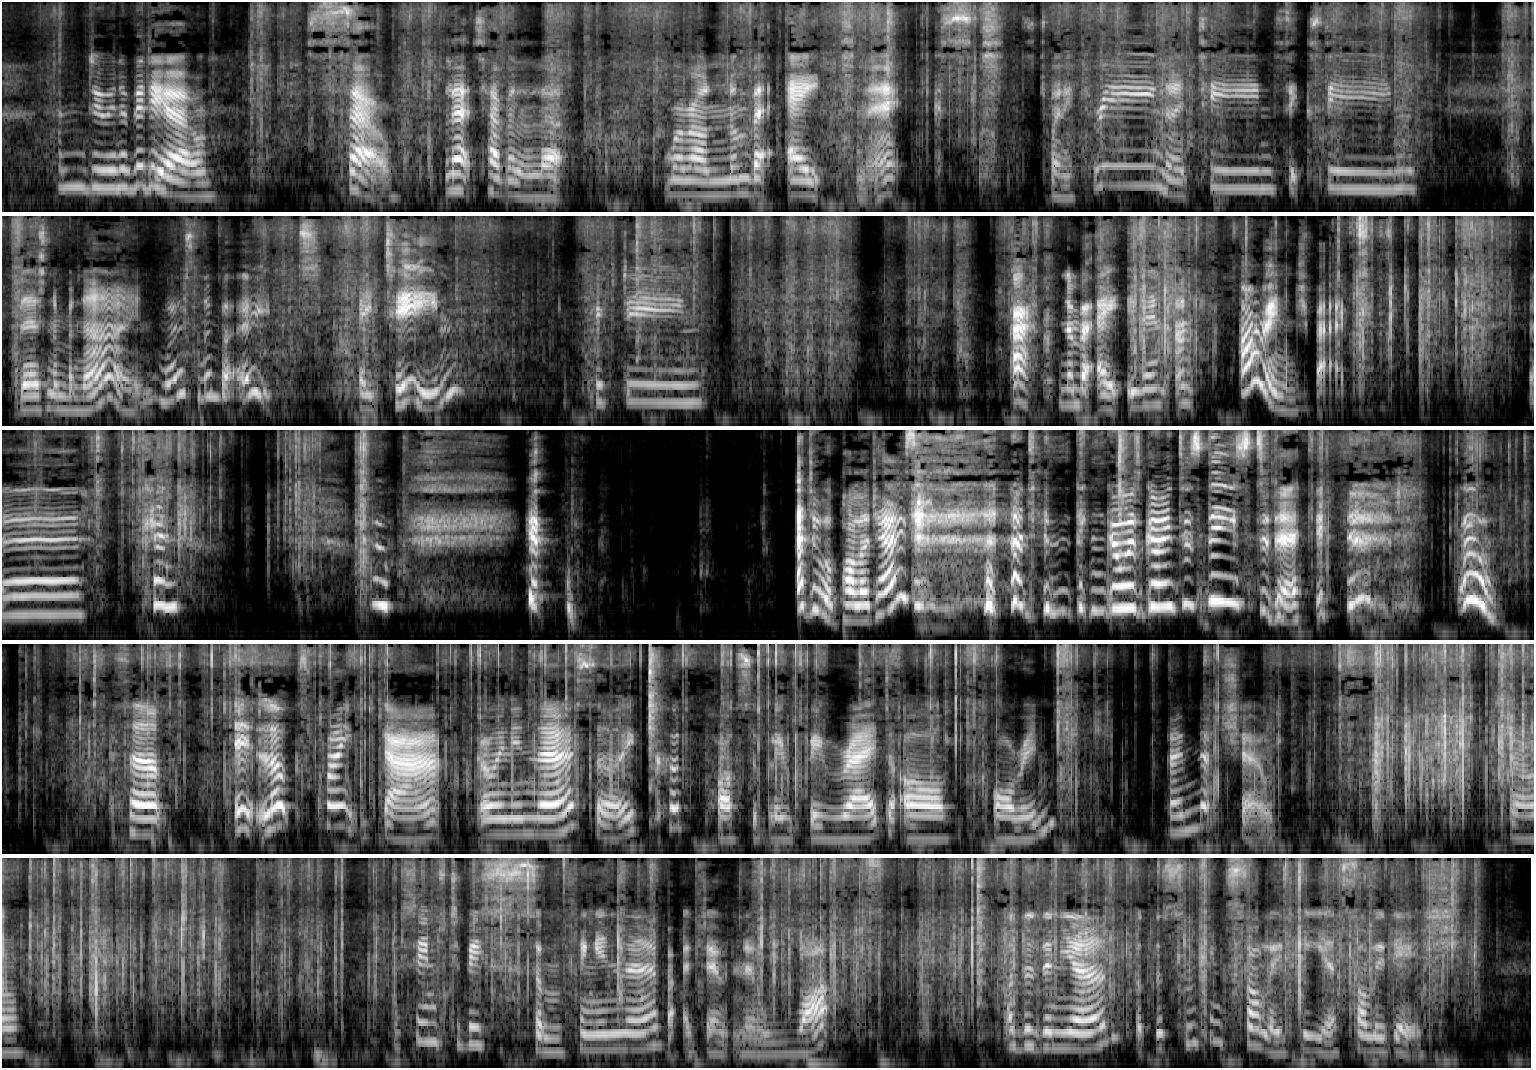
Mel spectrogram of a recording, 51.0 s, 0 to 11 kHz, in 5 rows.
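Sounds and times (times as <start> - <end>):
faint thumping bass music: 0.0 - 20.4, 21.0 - 22.4, 27.7 - 51.0
paper crinkling and rustling: 0.0 - 23.1, 27.9 - 51.0
faint low thumping: 11.7 - 17.5, 37.0 - 44.7.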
